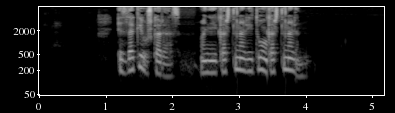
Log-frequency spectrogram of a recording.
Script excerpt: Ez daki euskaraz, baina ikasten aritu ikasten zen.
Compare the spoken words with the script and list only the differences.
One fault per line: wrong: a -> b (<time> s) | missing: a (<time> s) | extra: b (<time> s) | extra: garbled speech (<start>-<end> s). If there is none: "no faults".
no faults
